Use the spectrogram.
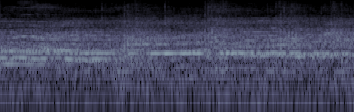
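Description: A wrestling crowd at an independent pro wrestling show cheers and roars in a dense, steady wash of voices, loud and continuous throughout.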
